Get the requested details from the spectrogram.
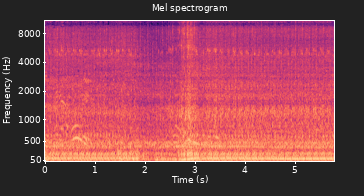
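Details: Cummins diesel burnout truck idling, valve cover planned off: uneven lopsided beat with one firing pulse dropping out, a miss; one cylinder clearly not working, temps similar; dead cylinder from broken rocker bridge.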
